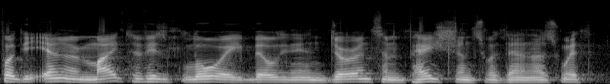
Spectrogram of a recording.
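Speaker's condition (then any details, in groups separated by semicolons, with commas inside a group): ALS; at least a couple of months since diagnosis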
